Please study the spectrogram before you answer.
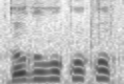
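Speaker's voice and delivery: high, eager walking prompts. Real, not acted. Urging toddler to walk.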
